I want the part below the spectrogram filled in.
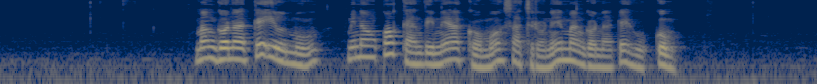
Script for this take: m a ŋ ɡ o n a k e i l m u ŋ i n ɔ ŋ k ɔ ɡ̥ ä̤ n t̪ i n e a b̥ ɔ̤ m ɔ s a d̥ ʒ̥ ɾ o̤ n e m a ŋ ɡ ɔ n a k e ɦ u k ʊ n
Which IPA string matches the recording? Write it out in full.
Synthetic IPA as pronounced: m a ŋ ɡ o n a k e i l m u m i n ɔ ŋ k ɔ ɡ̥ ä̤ n t̪ i n e a ɡ̥ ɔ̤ m ɔ s a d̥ ʒ̥ ɾ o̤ n e m a ŋ ɡ o n a k e ɦ u k ʊ m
